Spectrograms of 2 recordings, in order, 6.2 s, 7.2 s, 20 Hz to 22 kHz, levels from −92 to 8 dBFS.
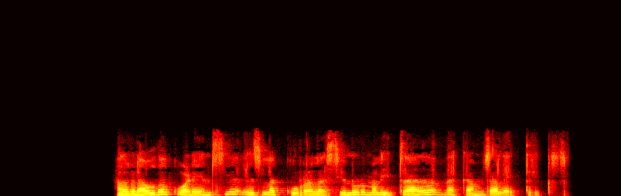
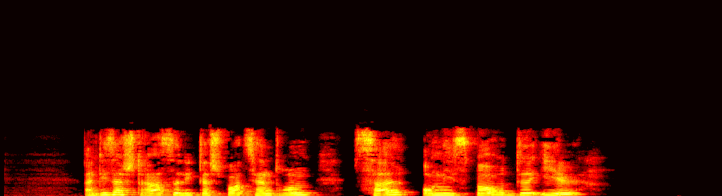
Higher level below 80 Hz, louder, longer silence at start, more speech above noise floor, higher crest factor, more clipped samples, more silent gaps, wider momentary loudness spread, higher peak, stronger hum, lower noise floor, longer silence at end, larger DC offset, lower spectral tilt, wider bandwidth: second, -62 dBFS vs -56 dBFS; second, -18 LUFS vs -15 LUFS; first, 1.15 s vs 0.85 s; first, over 72 dB vs 48 dB; about the same, 18 dB vs 16 dB; neither; second, none vs 3.44-3.53 s; first, 13 LU vs 6 LU; about the same, -2 dBFS vs 0 dBFS; neither; first, under -90 dBFS vs -63 dBFS; second, 0.55 s vs 1.4 s; neither; first, -7 dB/octave vs -4 dB/octave; about the same, 7.4 kHz vs 8 kHz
